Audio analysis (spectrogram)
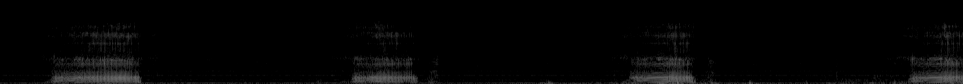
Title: dad snoring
